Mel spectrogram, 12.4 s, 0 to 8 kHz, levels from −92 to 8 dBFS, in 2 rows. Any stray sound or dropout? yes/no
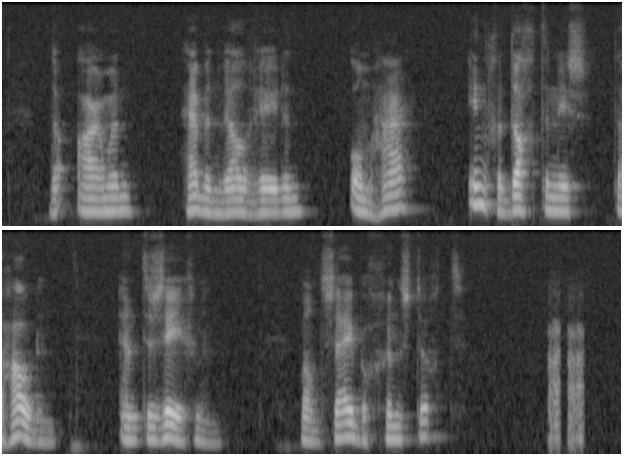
yes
